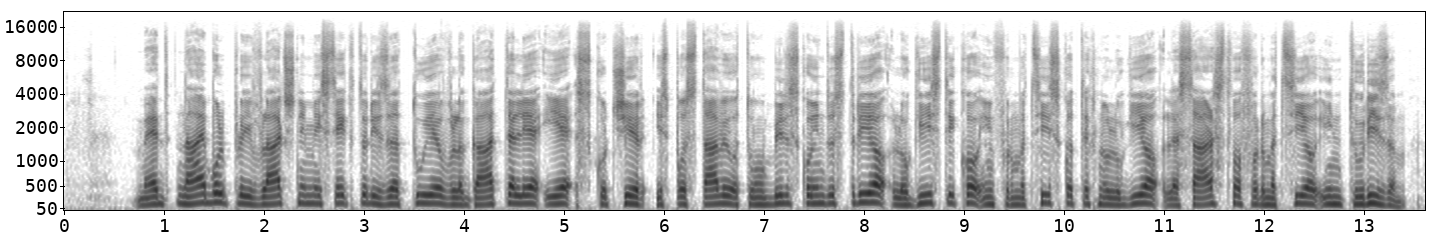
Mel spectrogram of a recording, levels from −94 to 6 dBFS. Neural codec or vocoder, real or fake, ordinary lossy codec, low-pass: none; real; none; 19.8 kHz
